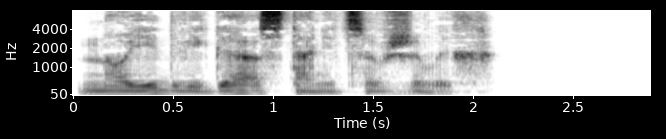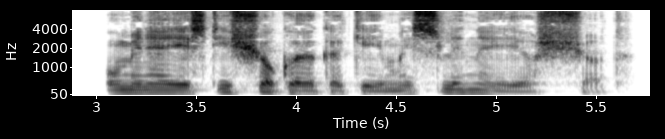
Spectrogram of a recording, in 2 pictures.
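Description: A man voicing a scheming male baron giving quiet orders in an audiobook. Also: breathy edge, exaggerated voice. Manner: quiet, low and slow. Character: scheming male baron, a calm crime boss.

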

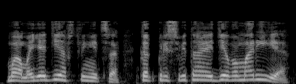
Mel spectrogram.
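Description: Guy doing a scared teen girl, way higher voice, begging and crying out, dull dry audiobook sound. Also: moderate pace, no echo. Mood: pleading. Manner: desperate, pleading, tearful. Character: frightened pleading teenage girl.

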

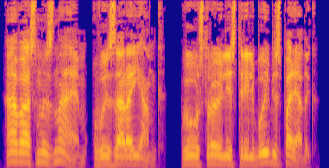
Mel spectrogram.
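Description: A man performs the part of an officious, frightened male technician who is indignant, rigid and rule-bound. The voice is fairly high and expressive, pitched above the performer's own voice yet still natural, delivered at a moderate pace. It's a dry, studio-quality recording.

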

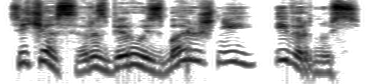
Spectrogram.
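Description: A man reading an audiobook, voicing a calm ship's doctor with a low, dry manner. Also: normal speed, slightly rough, no room sound, exaggerated voice. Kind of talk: audiobook character voice.

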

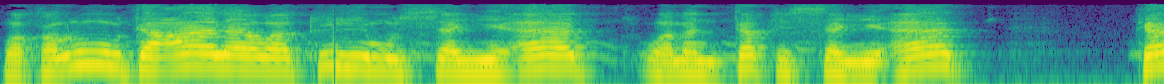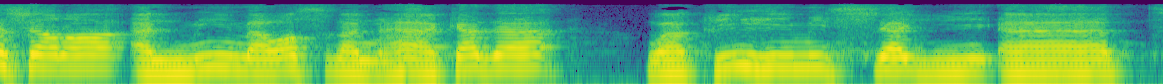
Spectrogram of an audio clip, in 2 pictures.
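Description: A man with an Egyptian accent teaching Quran recitation, explaining each reading and then chanting it slowly. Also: high-pitched. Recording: dull old radio broadcast.

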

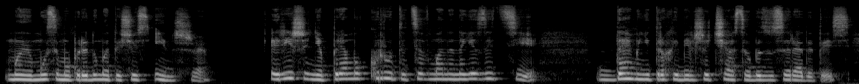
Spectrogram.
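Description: A woman reading an eager, excitable old grandfather in an audiobook, bursting into loud exclamations. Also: fairly high pitch, brisk, lightly acted. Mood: pondering.

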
